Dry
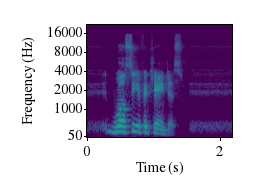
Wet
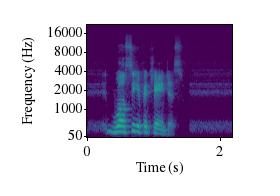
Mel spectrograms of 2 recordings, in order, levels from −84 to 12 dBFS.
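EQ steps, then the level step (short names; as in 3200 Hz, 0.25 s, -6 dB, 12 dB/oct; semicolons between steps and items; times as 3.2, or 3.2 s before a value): air absorption 51 m; +3.0 dB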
